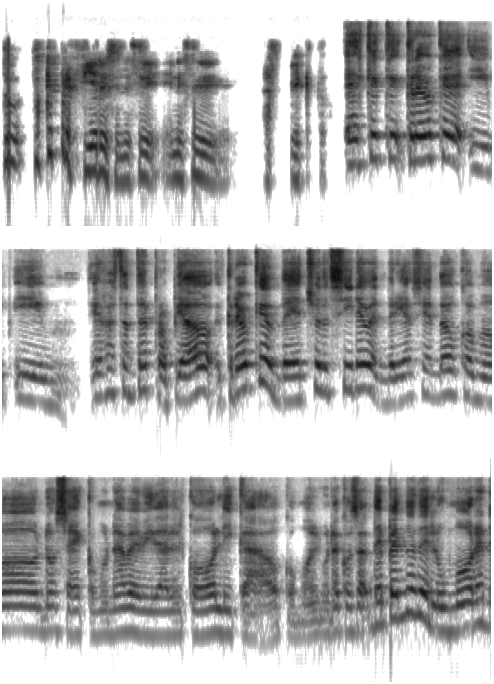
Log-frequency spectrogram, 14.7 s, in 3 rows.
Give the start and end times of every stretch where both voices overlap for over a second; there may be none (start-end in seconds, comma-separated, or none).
none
